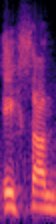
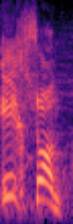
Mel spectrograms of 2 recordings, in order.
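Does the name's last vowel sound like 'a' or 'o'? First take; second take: a; o. First: The last vowel of the name sounds like 'a'. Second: The last vowel of the name sounds like 'o'. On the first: This is the ordinary form of the name. The speaker calls it wrong. "senin adın İhsan değil" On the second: This form sounds more Nordic. The speaker calls it right. "İhson kulağa daha bir Norse geliyor"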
